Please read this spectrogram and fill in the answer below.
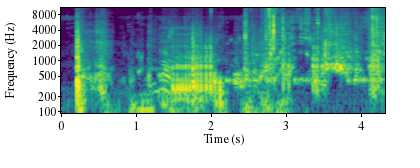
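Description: A single sharp knock about a quarter second in, then a person's low, wordless voice sounds running on for the rest of the time.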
